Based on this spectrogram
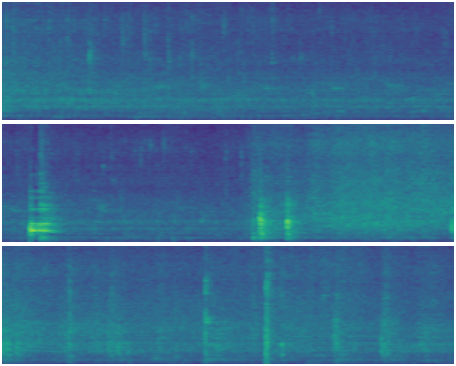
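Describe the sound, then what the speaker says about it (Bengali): Young jackfruit drops into hot oil in a wok: a sharp clatter, then a strong rising sizzle with repeated scraping and stirring knocks, close and loud, with no voice. "তেল কড়াইতে তেল দিয়েছি তেলটা গরম হয়ে গেছে এঁচড়টাকে আমি তেল দিয়ে দেবো"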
